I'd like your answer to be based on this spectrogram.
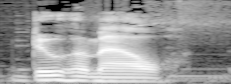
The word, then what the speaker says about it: Duhamel: If my knee, while I was trying to get through a crowd to get a free champagne, if my knee brushed Josh Duhamel, Is that how you pronounce his name? – Yeah.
